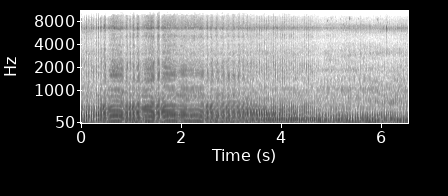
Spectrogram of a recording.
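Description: Dirt bike engine revving, its pitch rising and falling several times over the first couple of seconds, then running more steadily as the bikes ride down a dirt trail.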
